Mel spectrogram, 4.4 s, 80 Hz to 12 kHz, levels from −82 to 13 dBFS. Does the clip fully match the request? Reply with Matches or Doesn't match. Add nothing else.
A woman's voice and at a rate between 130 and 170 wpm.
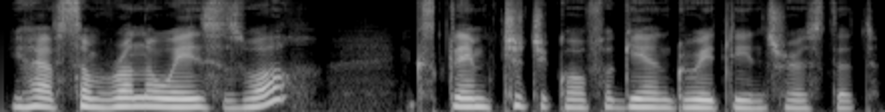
Matches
